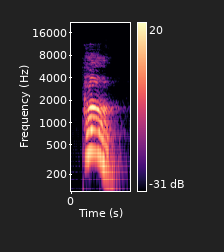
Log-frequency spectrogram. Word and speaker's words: pain: Pain. Donc au début de ma syllabe, j'entends le son P fait par la lettre P. Et le 1 s'écrit avec mon graphème A, I et N.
